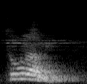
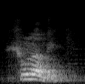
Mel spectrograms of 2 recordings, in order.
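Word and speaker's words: tsunami: উচ্চারণ হচ্ছে না তারপর দেখেন সুনামি সুনামি এখানে টি এর উচ্চারণ কিন্তু হচ্ছে না টি is silent T is silent T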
